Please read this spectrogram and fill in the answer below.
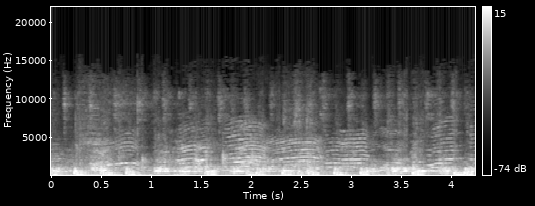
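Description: A crowd of spectators, many of them children, shouting and cheering over a hip-hop beat, with a burst of high excited yells in the middle.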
